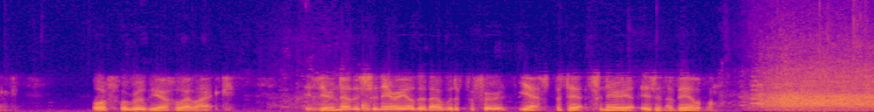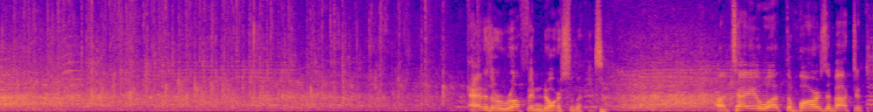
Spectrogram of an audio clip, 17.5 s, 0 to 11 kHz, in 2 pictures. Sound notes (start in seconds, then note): 10.5 cheers and applause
